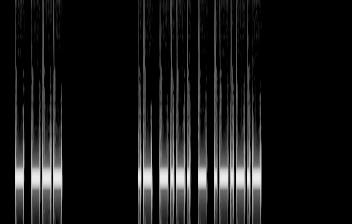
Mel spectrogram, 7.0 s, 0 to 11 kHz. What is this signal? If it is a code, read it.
Morse code, heard as a keyed tone, about 22 wpm, 700 Hz. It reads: TO ACT.
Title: 4x Word-Spacing - Sentences from Top 200 Words - 22wpm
